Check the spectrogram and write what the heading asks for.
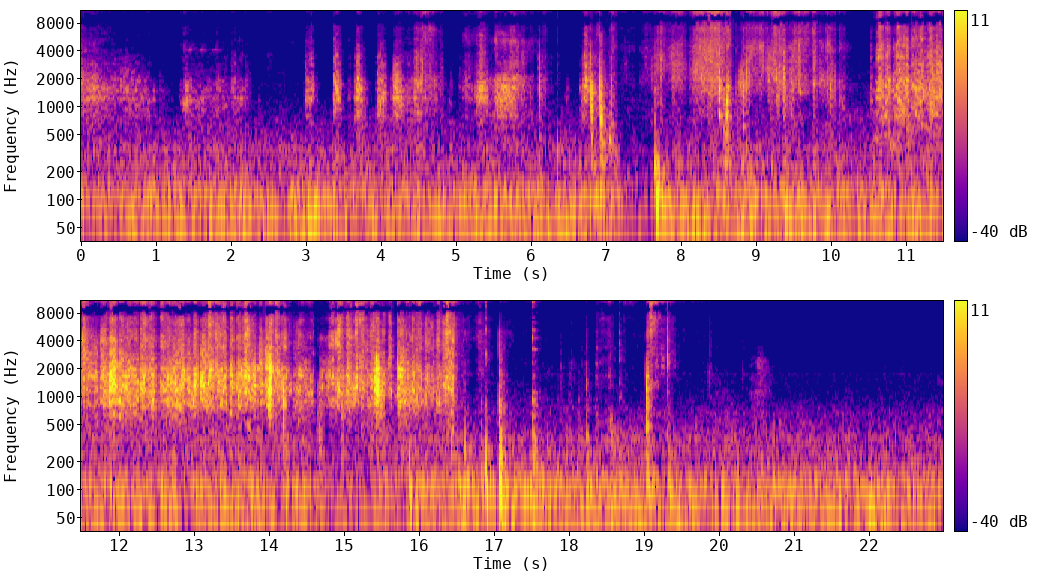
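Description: Tip of a liquid-glue bottle rubbing and scraping across a sheet of patterned cardstock as glue is spread over it, with paper rustling and light taps as the sheets are handled. The scraping is densest and loudest in the middle stretch, then gives way to softer rubbing of hands smoothing paper down near the end.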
